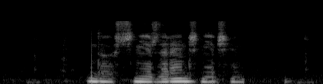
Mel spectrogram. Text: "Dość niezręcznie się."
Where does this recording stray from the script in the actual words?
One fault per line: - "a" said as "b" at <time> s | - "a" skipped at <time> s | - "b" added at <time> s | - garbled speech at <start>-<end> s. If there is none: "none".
none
